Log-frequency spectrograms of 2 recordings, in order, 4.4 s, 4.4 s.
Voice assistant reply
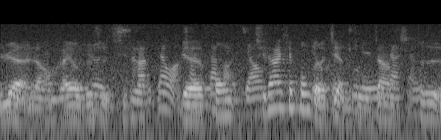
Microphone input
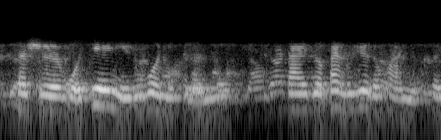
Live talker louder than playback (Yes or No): Yes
